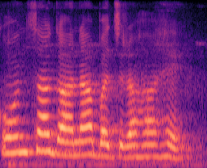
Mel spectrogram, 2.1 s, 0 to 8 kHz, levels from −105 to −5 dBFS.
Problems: constant background noise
